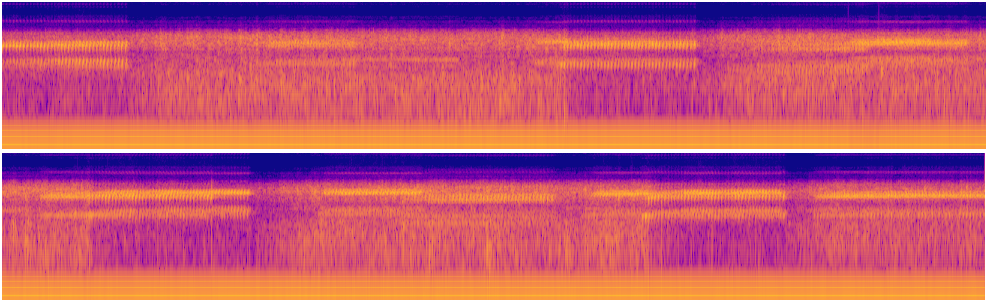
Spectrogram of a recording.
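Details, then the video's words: Tree frogs breeding at a backyard koi tank, laying tadpoles daily: a dense, continuous chorus of rapid trilling croaks in two steady pitch bands, swelling and briefly dipping every few seconds, with no other clear sounds. "tree frogs croaking"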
